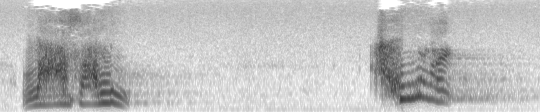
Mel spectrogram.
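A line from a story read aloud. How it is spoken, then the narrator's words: Loud commanding shout. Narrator (Chinese): 两眼放光，大声断喝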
